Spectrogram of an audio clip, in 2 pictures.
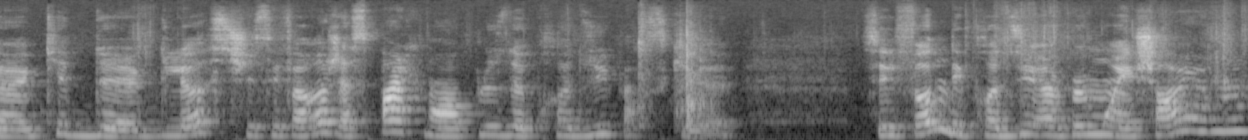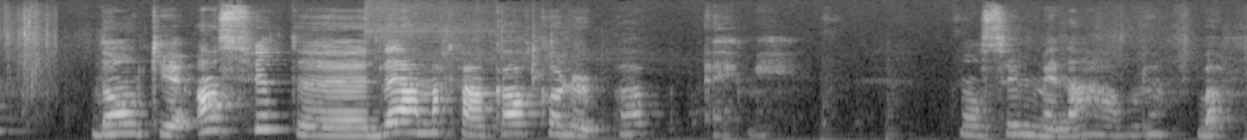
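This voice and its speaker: A young woman with a Québécois French accent, chatting excitedly through a makeup haul in a casual vlog. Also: on the high side. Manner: chatty, excitable, exclaims over products. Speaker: beauty vlogger.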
